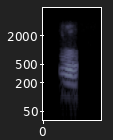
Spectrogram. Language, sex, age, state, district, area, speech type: Manipuri, male, 45-60, Manipur, Imphal East, rural, conversation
